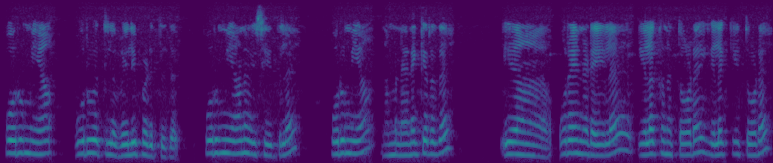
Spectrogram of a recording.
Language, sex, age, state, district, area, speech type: Tamil, female, 30-45, Tamil Nadu, Namakkal, rural, spontaneous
